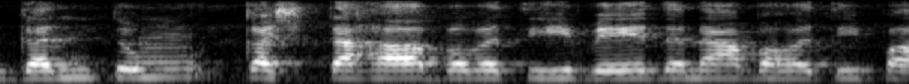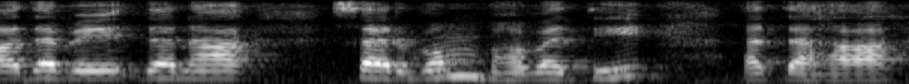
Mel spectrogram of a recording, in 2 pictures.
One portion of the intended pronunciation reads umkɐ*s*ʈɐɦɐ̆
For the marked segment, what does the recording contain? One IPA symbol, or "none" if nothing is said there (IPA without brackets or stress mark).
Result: ʂ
